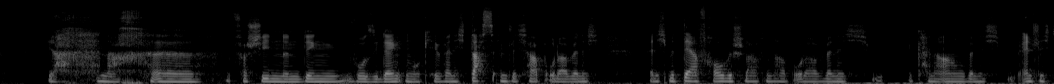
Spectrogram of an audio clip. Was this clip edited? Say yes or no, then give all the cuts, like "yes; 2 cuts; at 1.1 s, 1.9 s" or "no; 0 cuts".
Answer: no; 0 cuts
